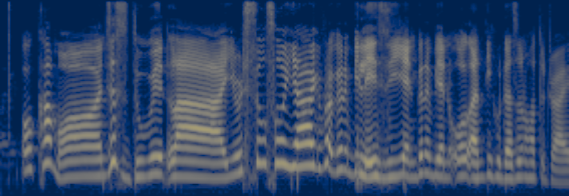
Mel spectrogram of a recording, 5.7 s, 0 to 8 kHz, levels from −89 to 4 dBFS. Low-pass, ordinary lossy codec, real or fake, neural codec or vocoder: none; none; real; none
